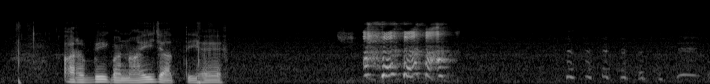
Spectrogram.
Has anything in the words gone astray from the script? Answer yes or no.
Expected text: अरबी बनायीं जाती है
no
